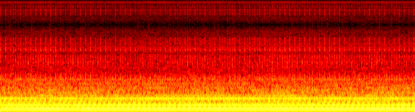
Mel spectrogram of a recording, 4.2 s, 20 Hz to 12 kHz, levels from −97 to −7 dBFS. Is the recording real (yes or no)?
yes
